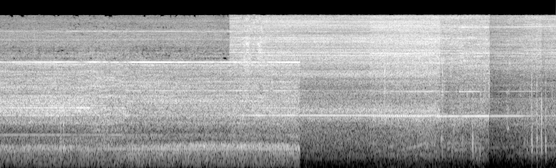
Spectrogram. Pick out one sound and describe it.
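An electric air pump whirs steadily.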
